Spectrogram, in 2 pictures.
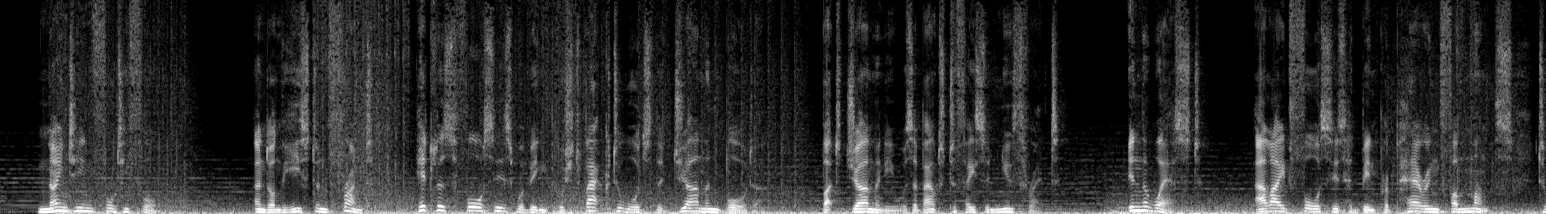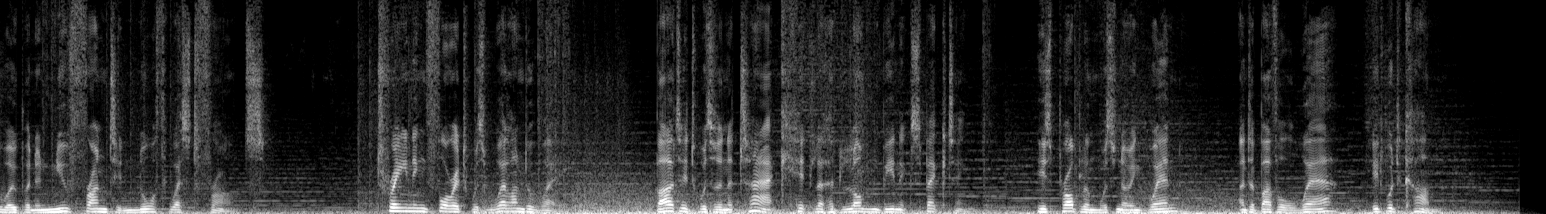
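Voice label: Documentary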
